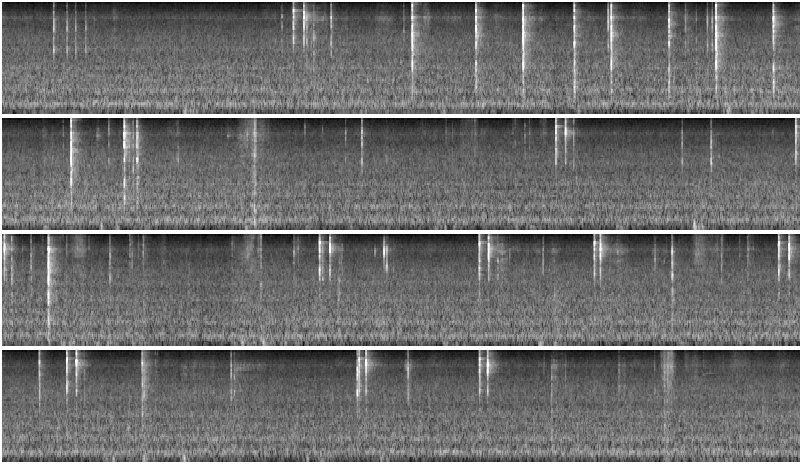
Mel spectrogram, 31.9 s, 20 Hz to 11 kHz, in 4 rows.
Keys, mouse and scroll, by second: 0.1 ctrl+r, 4.7-5.4 scroll down 1, 5.4-9.2 shift+middle drag, 9.2-9.9 scroll down 2, 9.9-11.1 shift+middle drag, 11.1-12.3 scroll up 1, 13.1-14.3 scroll up 1, 14.3 ctrl+r, 23.1-24.5 drag, 24.5 ctrl+r, 27.0-28.3 scroll down 3, 28.7-30.0 drag, 31.3 scroll up 1.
